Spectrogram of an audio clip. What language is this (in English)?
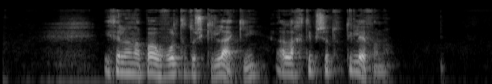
Greek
